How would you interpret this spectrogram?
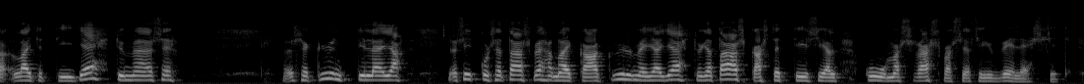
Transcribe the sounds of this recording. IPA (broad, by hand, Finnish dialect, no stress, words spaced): lɑitetːiː jæhtymæː se se kyntːilæ jɑ sit ku se tɑːs ʋæhæn ɑikɑː kylmej jɑ jæhty jɑ tɑːs kɑstetːiː siɛl kuːmɑs rɑsʋɑs jɑ siːʋ ʋeles sit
